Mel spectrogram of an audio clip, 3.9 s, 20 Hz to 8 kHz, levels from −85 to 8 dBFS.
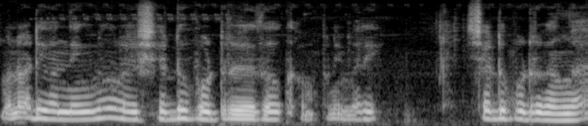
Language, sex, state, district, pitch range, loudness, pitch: Tamil, male, Tamil Nadu, Namakkal, 160-195 Hz, -15 LUFS, 180 Hz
